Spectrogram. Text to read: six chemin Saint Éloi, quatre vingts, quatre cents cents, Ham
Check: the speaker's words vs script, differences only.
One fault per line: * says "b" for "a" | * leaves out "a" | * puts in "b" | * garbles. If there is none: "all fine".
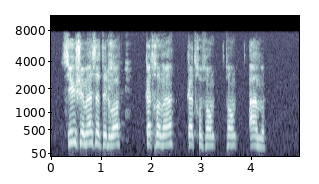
all fine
